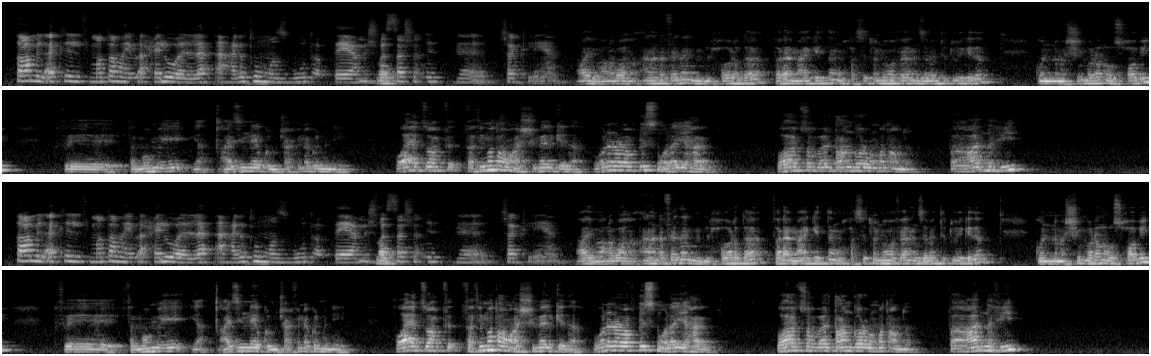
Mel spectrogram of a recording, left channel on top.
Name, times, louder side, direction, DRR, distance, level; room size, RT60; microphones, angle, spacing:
voice 1, 0.1-5.6, right 1 dB, 5° left, 0.3 m, -28 dB
voice 2, 5.7-9.9 10.3-11.5 12.1-14.9 15.4-18.6 19.2-20.6 20.9-21.6, right 2 dB, 90° right, 0.4 m, -21 dB
2.4 x 2.3 x 2.2 m
head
